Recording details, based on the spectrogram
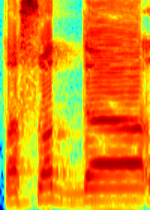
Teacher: تصدى، صاد کو پر پڑھیں گے، صاد حروف مستعلیہ میں سے ہے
